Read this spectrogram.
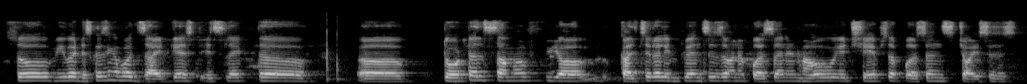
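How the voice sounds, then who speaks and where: Male host, bright tone, casual and halting. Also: fairly high pitch, steady tone, poor audio. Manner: hesitant, explaining with fillers. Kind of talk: casual group conversation.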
